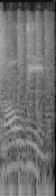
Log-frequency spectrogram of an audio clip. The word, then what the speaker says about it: Moline: And hey, quick heads up from the pronunciation police. They're gently reminding us it's Moline for Moline.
